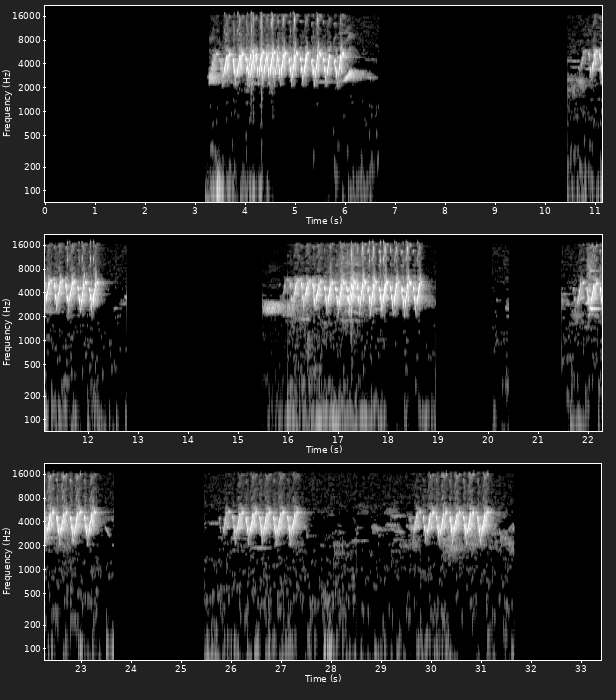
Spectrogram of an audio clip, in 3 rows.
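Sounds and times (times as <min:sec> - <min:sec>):
amakihi singing: 0:03.2 - 0:06.5, 0:10.6 - 0:12.4, 0:15.5 - 0:18.8, 0:21.6 - 0:23.4, 0:25.8 - 0:27.5, 0:29.3 - 0:31.4.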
